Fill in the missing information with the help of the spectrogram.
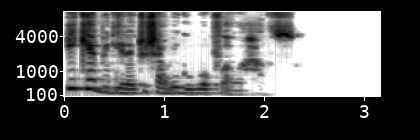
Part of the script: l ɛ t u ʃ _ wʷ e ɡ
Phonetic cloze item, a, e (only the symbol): a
